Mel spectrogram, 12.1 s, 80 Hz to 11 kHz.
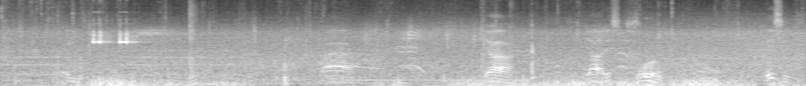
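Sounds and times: outdoor background noise: 0:00.0 - 0:12.0
short high electronic beeps: 0:01.4 - 0:02.2.

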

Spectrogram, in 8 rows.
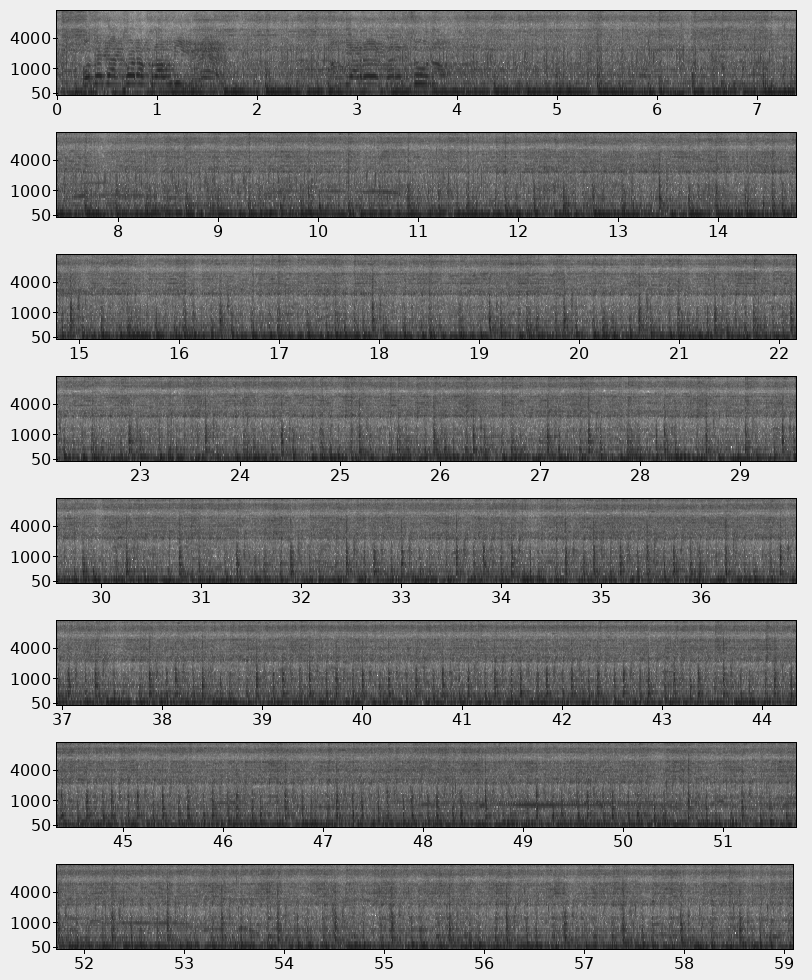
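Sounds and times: frame drums beating fast rhythm: 0:00.0 - 0:59.0.

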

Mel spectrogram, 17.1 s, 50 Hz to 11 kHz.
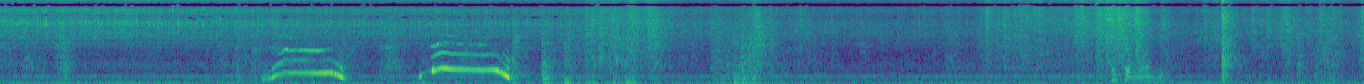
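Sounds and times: plastic toys clicking and knocking: 0:00.0 - 0:17.0
spinners whirring: 0:00.0 - 0:17.0.

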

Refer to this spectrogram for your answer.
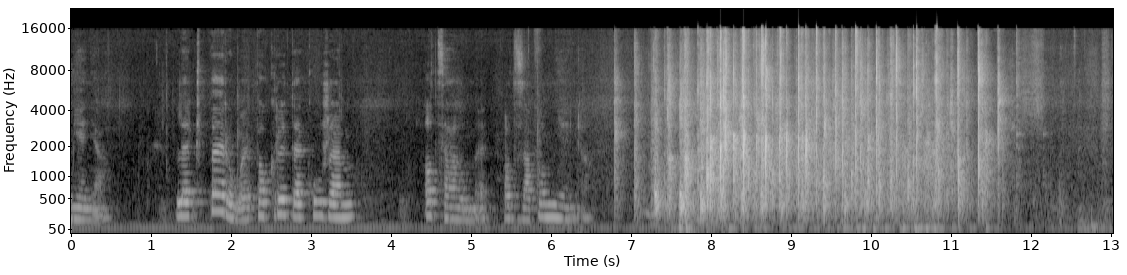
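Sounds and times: audience applause: 0:07.0 - 0:12.0.

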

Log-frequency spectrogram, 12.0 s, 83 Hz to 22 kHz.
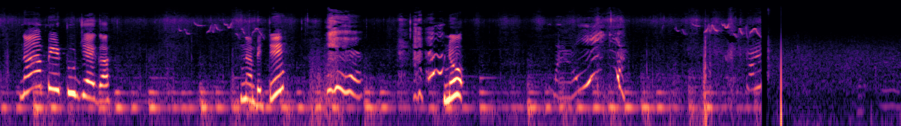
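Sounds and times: outdoor background: 0:00.0 - 0:12.0.

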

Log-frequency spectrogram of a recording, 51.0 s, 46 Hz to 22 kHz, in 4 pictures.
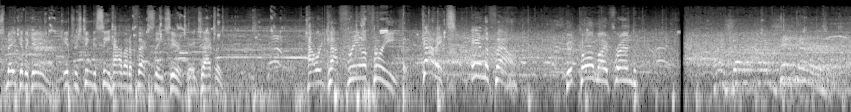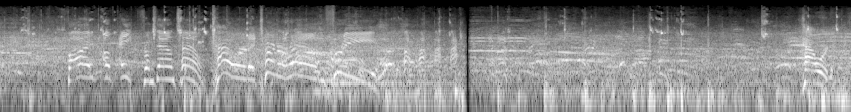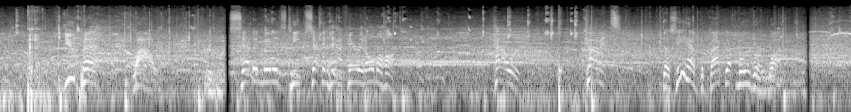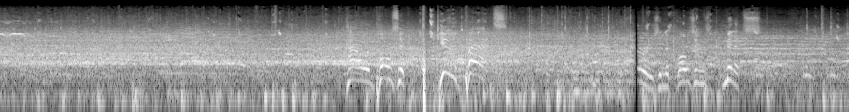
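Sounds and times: crowd noise: 0:00.0 - 0:51.0.

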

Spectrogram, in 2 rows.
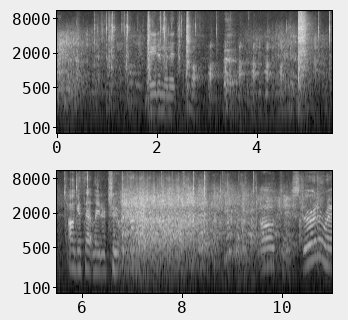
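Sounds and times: woman speaking: 0:01.4 - 0:02.5, 0:05.7 - 0:06.9, 0:09.6 - 0:11.0
woman laughing: 0:02.7 - 0:04.6, 0:08.8 - 0:10.1.

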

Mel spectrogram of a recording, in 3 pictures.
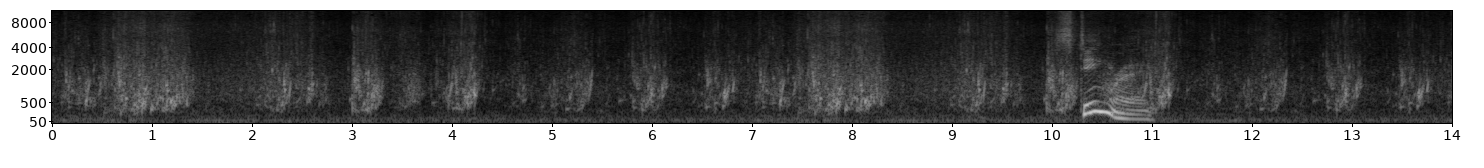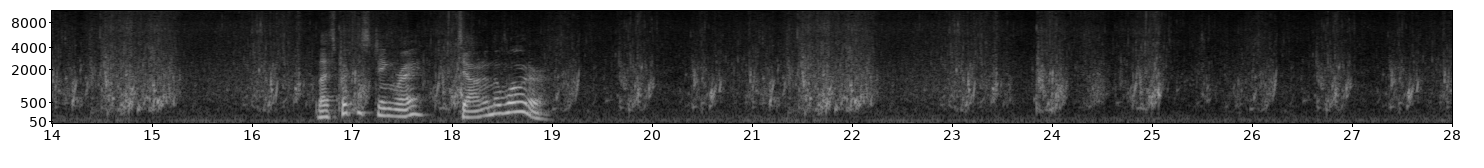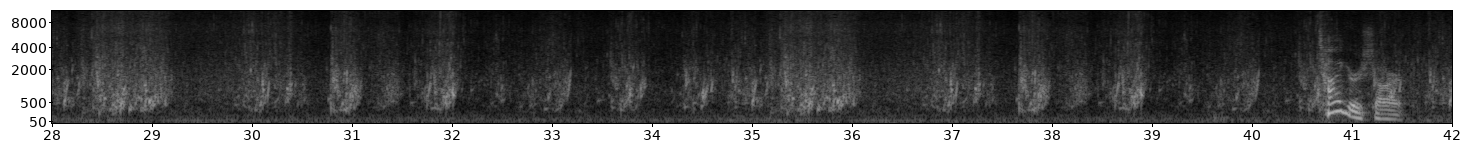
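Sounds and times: water sloshing and swishing: 0:00.0 - 0:42.0.

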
